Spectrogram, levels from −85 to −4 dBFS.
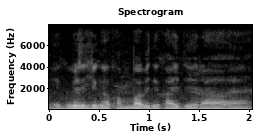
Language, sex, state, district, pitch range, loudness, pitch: Hindi, male, Uttar Pradesh, Jalaun, 120-125 Hz, -32 LUFS, 120 Hz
